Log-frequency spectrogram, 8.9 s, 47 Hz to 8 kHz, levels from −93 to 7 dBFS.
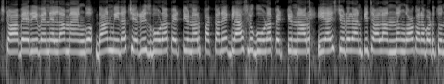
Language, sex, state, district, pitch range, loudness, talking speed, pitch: Telugu, male, Andhra Pradesh, Anantapur, 345-360 Hz, -19 LUFS, 140 wpm, 350 Hz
